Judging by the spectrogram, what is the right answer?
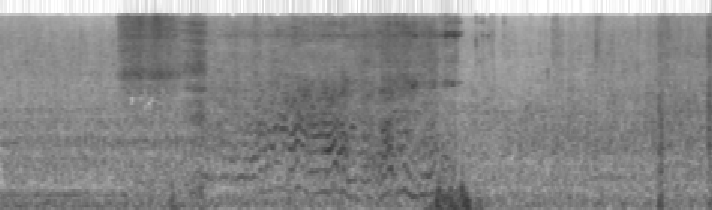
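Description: A nylon tent door being unzipped and pulled open: a rasping, rustling noise lasting about two seconds, over a steady background hiss, with a short low thump at the very end.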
